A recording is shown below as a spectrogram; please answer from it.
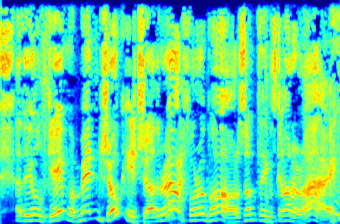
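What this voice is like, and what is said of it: Usual voice. Nothing is said of it.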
